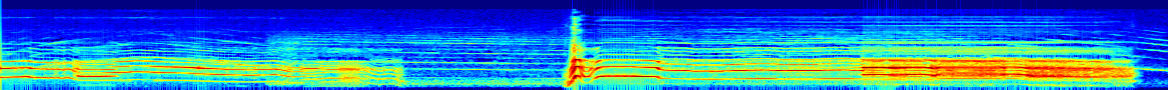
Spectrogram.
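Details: A corgi channeling his wolf ancestors howls in long, wavering tones in response to sirens.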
